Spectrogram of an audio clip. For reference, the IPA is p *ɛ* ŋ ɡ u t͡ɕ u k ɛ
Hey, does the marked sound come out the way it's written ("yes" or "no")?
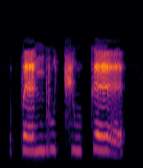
yes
